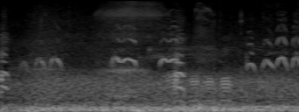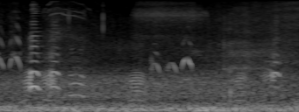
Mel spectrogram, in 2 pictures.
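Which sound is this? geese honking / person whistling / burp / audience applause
geese honking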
